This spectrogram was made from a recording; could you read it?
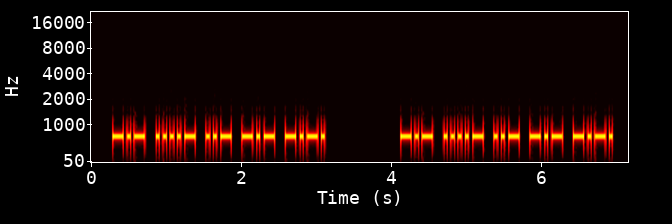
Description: Morse code, heard as a keyed tone, about 25 wpm, 700 Hz. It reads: K4UKC K4UKC
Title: USA Call Signs - 5 Characters - Repeated 3x - 25wpm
